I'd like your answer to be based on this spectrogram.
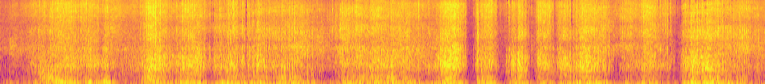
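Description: Fingertips and nails scratch and rub the front and the top edge near the zipper of a closed, filled pink leaf-print cloth pouch. The result is a steady, soft, low-heavy rustling and scraping with little brightness, dipping briefly before picking back up.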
